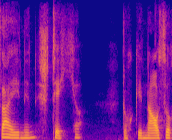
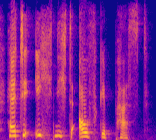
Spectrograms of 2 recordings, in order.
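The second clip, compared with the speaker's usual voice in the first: proud; 8 semitones higher, 6 dB louder than usual. A narrator's reading. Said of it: "sagt Heman stolz".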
